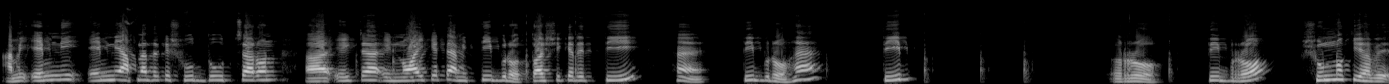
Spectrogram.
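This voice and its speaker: A man's voice: high-pitched, moderate pace, recorded from a distance. A man teaching an exam prep lesson, repeating answers and often quizzing his listeners.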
